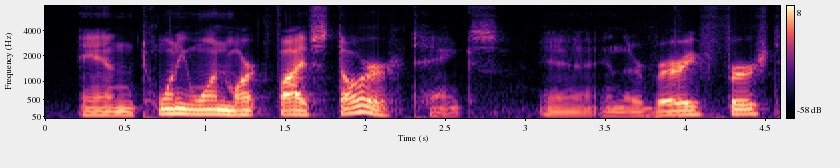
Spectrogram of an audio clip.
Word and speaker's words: Mark V*: Roman numeral 5, and that asterisk in early British tank designations was usually pronounced as a star when spoken.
